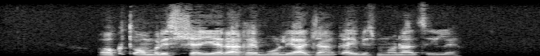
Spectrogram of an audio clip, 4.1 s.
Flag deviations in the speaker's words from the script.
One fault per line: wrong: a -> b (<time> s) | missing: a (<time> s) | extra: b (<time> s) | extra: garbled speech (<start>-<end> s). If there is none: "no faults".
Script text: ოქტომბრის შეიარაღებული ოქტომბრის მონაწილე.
wrong: ოქტომბრის -> აჯანყების (2.3 s)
